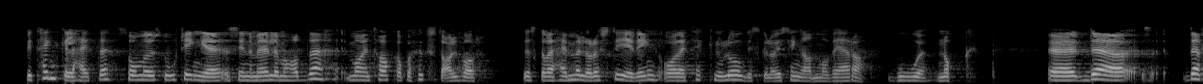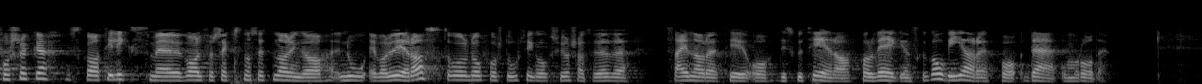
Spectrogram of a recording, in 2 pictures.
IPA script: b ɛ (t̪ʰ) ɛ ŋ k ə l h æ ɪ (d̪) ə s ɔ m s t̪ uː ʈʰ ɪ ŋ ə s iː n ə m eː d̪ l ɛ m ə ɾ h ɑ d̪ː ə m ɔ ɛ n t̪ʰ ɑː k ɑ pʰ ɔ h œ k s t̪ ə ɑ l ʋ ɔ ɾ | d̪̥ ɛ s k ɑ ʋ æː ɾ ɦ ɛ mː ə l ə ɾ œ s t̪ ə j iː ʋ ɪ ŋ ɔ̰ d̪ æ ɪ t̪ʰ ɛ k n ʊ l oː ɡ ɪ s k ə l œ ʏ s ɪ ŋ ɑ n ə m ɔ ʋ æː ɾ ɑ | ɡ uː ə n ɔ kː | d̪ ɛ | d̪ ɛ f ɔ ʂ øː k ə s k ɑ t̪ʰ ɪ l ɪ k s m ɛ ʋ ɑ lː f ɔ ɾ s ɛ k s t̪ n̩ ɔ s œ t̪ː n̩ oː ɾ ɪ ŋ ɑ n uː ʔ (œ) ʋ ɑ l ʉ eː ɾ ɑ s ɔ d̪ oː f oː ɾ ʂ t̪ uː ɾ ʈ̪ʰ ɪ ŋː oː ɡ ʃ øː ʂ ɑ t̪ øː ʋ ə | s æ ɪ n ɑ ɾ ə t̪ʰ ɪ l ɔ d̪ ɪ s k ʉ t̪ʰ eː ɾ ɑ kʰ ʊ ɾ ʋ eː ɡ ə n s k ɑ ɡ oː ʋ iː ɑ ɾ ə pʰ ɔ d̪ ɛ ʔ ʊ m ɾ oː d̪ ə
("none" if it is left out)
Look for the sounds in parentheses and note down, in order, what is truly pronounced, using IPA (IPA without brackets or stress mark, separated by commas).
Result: t̪ʰ, t̪, ɛ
